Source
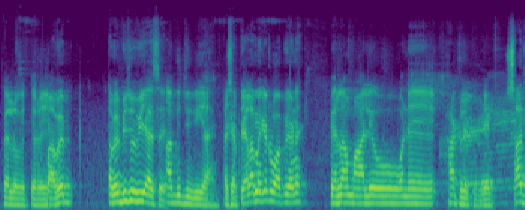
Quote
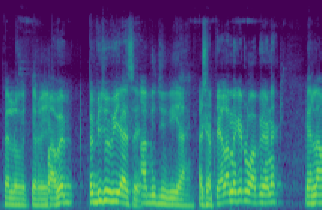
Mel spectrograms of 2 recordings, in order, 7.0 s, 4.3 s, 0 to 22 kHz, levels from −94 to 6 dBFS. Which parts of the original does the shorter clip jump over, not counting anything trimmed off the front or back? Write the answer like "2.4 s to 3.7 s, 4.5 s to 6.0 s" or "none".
1.2 s to 1.5 s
